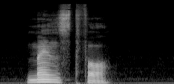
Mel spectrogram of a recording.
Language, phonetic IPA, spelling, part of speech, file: Polish, [ˈmɛ̃w̃stfɔ], męstwo, noun, Pl-męstwo.ogg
